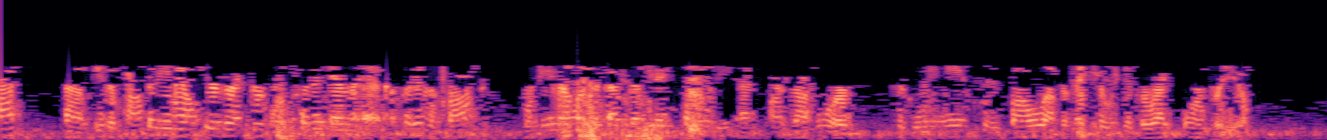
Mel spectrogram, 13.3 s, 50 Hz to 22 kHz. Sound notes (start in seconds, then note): 6.8 coughing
